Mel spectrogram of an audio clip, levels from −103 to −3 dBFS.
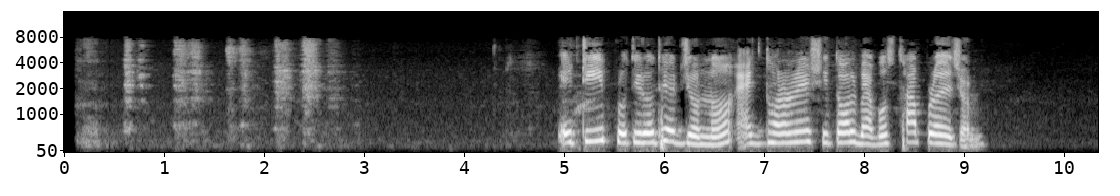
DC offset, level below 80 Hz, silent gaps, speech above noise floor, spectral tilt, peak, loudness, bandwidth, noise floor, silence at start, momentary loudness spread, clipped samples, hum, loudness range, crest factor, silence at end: under 0.1%; -58 dBFS; none; 58 dB; -4 dB/octave; -2 dBFS; -13 LUFS; 8.2 kHz; -71 dBFS; 0.6 s; 21 LU; under 0.1%; none; 20 LU; 16 dB; 1.15 s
